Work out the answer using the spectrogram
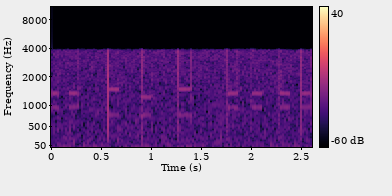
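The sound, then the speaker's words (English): Telephone keypad dialing tones: seven short, clean tone beeps pressed at an uneven pace, each a brief steady two-note chirp heard alone over faint line hiss. “To place a call, please dial the area code and number you are calling.”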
